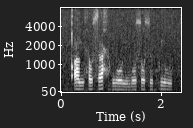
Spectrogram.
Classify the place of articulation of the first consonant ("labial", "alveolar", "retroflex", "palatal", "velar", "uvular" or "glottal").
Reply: uvular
